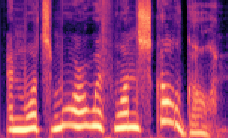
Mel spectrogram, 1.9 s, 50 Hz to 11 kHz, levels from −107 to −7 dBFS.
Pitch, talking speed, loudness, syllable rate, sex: 295 Hz, 190 wpm, -13 LUFS, 4.5 syllables/s, female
